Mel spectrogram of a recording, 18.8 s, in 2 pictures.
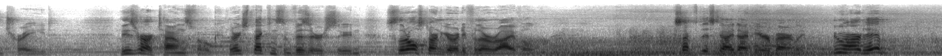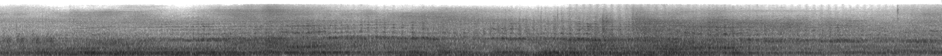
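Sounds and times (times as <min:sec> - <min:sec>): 
speech: 0:00.1 - 0:05.8, 0:06.8 - 0:09.0
airships arriving with a rumbling mechanical drone in an ARKit game: 0:04.0 - 0:18.8
rhythmic clattering churn of arriving airships: 0:04.7 - 0:18.8.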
